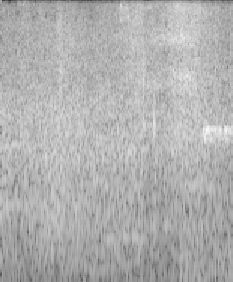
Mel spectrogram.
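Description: Steady, loud noise of an ice rink during a youth hockey game in play: skating and stick play over the arena's background noise, with a single sharp click about one and a half seconds in.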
